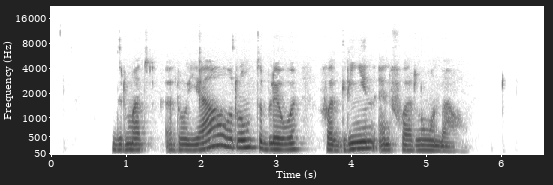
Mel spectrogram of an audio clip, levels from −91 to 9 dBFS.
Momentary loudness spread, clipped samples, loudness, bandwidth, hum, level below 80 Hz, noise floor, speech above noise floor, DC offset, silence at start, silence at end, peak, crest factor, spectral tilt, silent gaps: 12 LU; under 0.1%; -23 LUFS; 7.6 kHz; none; -70 dBFS; -86 dBFS; 64 dB; under 0.1%; 0.8 s; 1.15 s; -8 dBFS; 16 dB; -9 dB/octave; none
